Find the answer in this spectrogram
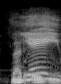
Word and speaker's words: Ye: I am Ye. Yay. Kanye, I am Yay. I am Yay. I am Yay, man. That's how you pronounce it.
